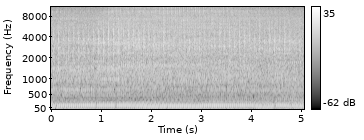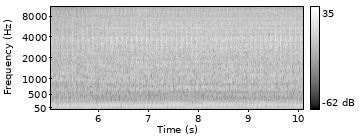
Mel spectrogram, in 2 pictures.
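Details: Yamaha XS650 twin, cold start in an unheated shop, points not yet properly adjusted: deep, loping idle with even low thump, no rattles or misses while warming.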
